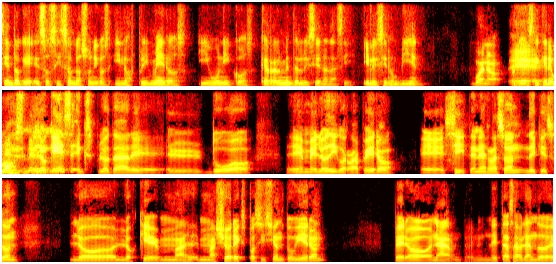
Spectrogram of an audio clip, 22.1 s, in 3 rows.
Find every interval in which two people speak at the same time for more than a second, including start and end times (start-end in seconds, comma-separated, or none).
6.8-8.2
